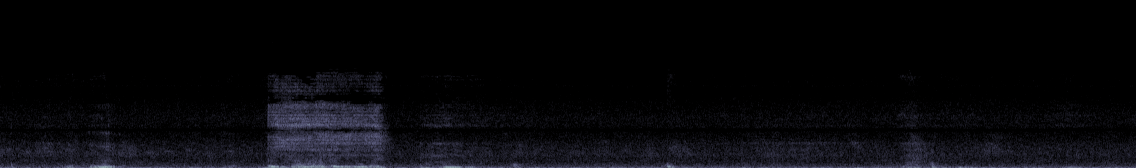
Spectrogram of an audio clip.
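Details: Pet dog asleep and snoring hard: one long, harsh rasping breath early on, followed by a shorter low snort and then faint snuffling breaths against a quiet indoor background.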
